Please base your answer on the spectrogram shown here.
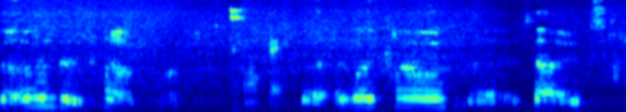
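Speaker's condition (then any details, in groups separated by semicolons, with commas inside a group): Cerebral palsy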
